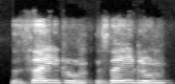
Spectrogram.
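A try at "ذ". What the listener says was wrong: উচ্চারণটা, সরি বলছি, জাল উচ্চারণটা আরো পাতলা করতে হবে।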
